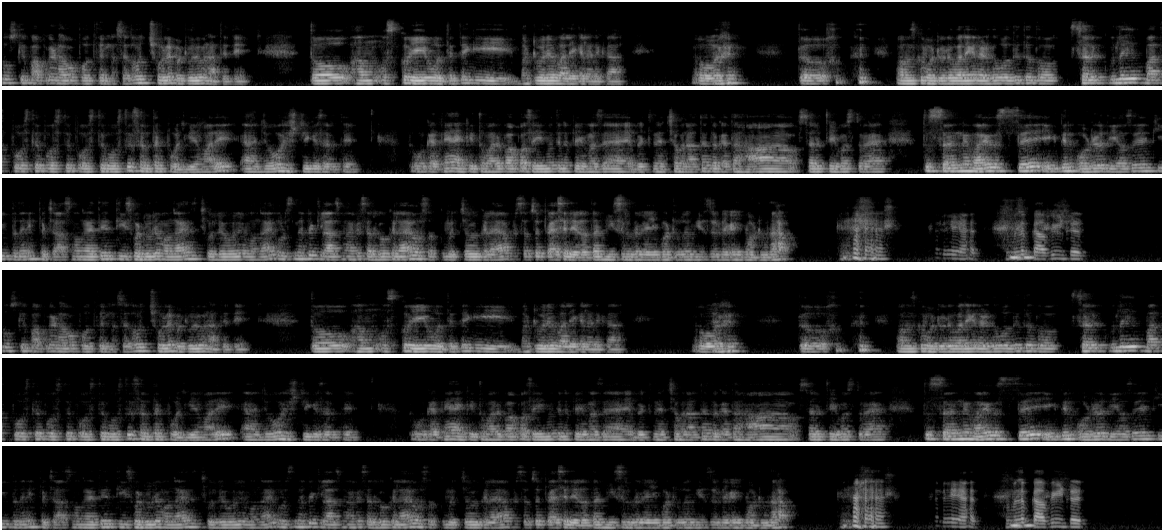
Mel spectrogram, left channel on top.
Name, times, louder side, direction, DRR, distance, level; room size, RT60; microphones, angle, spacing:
voice 1, 0.0-6.2 6.9-7.4 8.0-15.2 15.7-31.1 31.5-31.9 33.1-33.5, left 2 dB, 65° left, 0.6 m, -27 dB
voice 2, 31.7-32.1 32.6-32.9 33.2-34.0, right 3 dB, 30° right, 0.5 m, -29 dB
4.0 x 2.1 x 2.6 m
head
